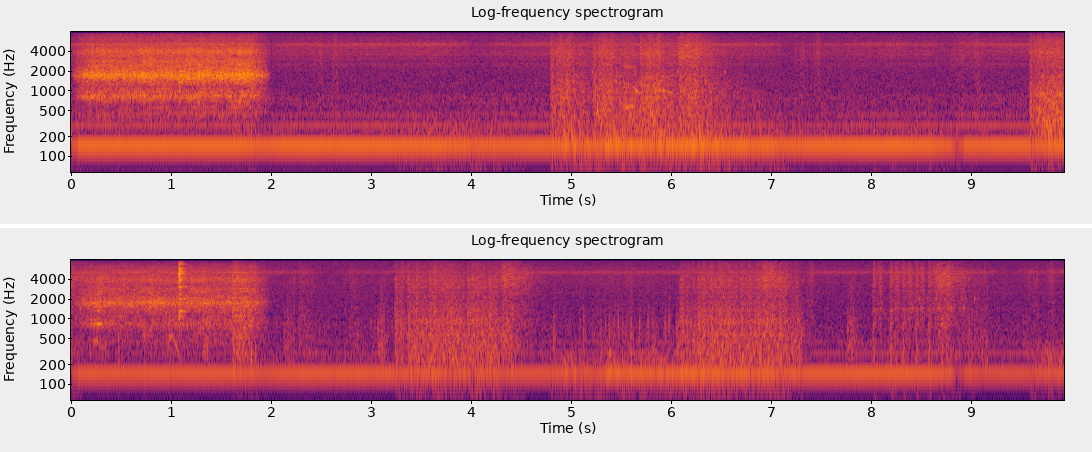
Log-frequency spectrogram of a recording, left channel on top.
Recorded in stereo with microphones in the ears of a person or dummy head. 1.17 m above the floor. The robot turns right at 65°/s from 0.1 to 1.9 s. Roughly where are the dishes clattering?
Right.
